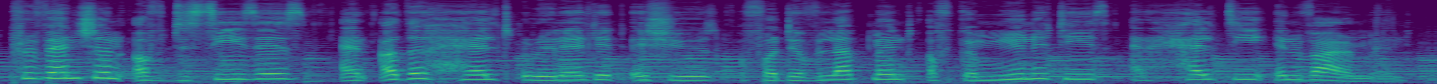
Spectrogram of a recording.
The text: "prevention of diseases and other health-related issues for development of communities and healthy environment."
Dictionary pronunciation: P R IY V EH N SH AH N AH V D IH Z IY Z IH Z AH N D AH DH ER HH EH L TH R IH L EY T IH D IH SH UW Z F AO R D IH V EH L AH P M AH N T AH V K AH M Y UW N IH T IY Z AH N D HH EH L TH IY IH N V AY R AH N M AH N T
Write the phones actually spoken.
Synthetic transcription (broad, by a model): P R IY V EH N SH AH N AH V D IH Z IY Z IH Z AH N D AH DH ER HH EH L T R IH L EY T IH D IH SH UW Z F AO R D IH V EH L AH P M AH N T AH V K AH M Y UW N IH T IY Z AH N D HH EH L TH IY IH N V AY R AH N M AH N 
